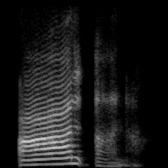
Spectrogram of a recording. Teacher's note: حرف مدہ آ گیا لیکن اس کے بعد لازمی سکون آ گیا، تو اس کو ہم کہیں گے مد لازم کلمی مخفف، آل آنا۔ اس کی مقدار طول یعنی 6 حرکت ہے، 6 کاؤنٹس دیتے ہیں اس کو، جب ہم انگلیوں پہ 6 تک کاؤنٹ کرتے ہیں، وہاں پہ ہاتھ پھیرتے ہوئے 6 تک کاؤنٹ کریں گے، اپنی انگوٹھا لے کر جائیں گے تو وہ اتنی اس کی مقدار ہوگی، آل آنا۔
